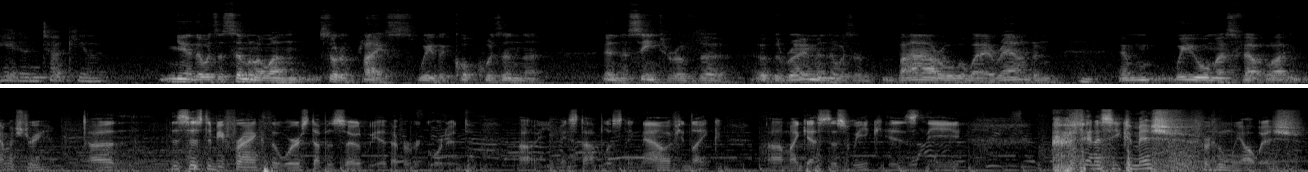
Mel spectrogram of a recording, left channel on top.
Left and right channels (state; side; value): different; both; correlation 0.00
